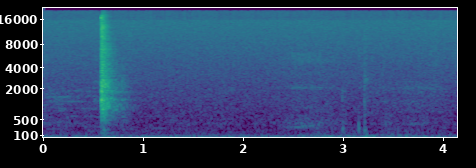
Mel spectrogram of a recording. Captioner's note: click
